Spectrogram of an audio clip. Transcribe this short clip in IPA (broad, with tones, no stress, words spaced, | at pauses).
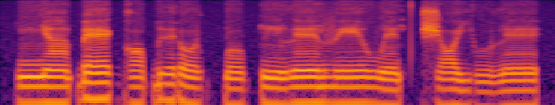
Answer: ɲã˧ ɓɛ˦ ɡɔ˧ɓɨ˦ɾo˧l k͡po˧pĩ˧lɛ̃˦veː˦ wɛ̃˧tt͡ʃɔ˧ ju˨ lɛ̃˧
